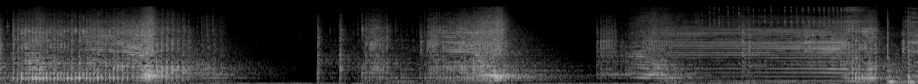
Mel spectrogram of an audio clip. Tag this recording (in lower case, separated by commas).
music, percussion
